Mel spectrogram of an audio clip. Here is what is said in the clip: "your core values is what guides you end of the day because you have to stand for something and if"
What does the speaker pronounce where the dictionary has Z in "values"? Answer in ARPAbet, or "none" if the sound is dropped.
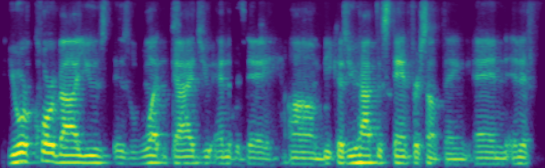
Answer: Z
